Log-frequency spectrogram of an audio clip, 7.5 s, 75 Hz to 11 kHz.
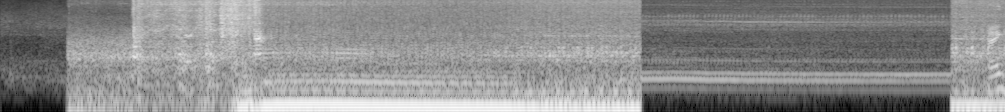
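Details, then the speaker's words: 2000 Chevy Blazer ZR2, just after a new starter was installed, below-freezing day: short crank, then the engine fires right away and settles into a strong, even idle; normal start. "that sounded awesome"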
